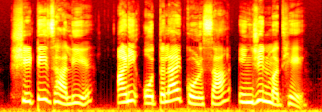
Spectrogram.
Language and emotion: Marathi, neutral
